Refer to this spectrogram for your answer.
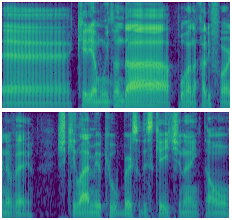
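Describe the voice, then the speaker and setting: This man speaks in a very deep, low voice at a fairly slow pace, his intonation monotone and flat, on a very clean recording with a silent background. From Brazil, São Paulo. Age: 20s. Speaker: skateboarder, association member. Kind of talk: casual podcast interview.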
